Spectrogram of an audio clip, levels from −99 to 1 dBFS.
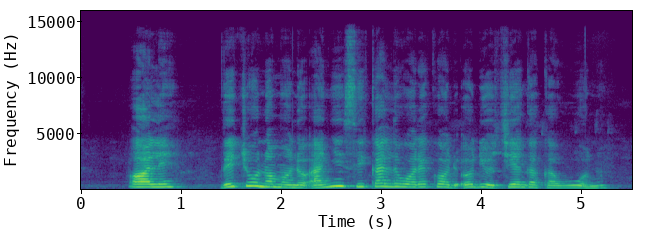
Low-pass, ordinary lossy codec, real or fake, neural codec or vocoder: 14.4 kHz; none; real; none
